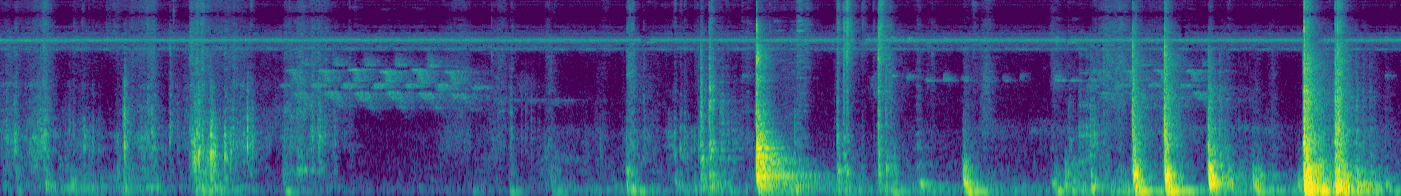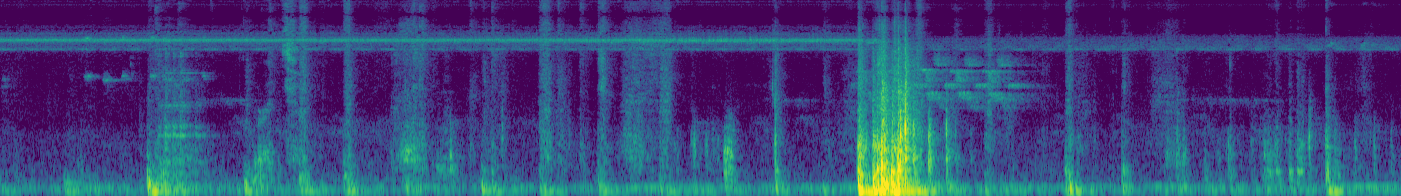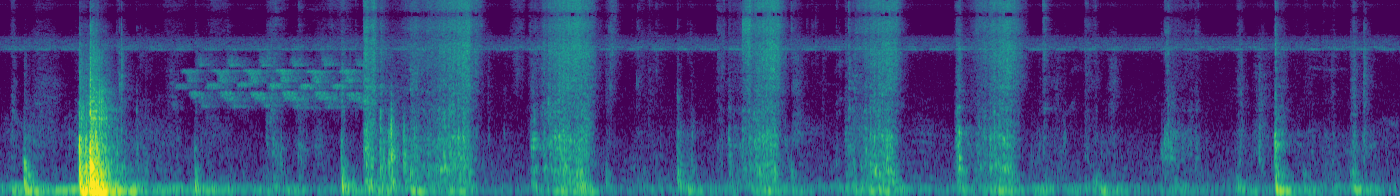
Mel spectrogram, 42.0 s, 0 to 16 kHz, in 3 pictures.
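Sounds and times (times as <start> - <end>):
handling knocks: 28.6 - 29.5
heavy thunks: 28.6 - 29.5.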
